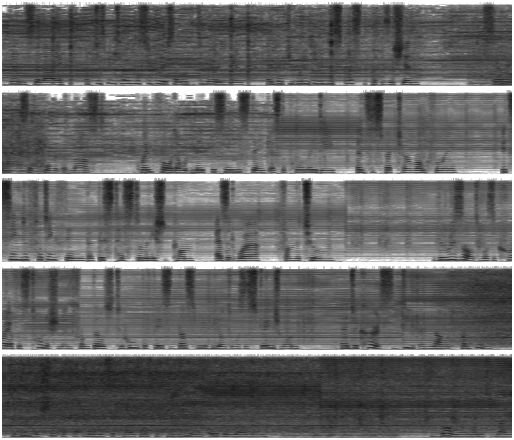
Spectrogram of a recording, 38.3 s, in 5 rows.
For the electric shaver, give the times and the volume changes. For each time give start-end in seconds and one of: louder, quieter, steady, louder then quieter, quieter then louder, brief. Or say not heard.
0.0-38.2 quieter then louder.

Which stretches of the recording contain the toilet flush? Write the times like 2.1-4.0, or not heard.
7.0-8.3, 34.8-36.6.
